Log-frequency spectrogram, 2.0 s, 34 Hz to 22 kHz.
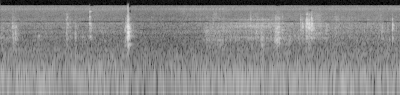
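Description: A few light metal clicks from the all-steel Springfield Armory M6 Scout as its takedown pin is pulled and the gun is separated into its two halves; the sharpest click comes a little over half a second in.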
